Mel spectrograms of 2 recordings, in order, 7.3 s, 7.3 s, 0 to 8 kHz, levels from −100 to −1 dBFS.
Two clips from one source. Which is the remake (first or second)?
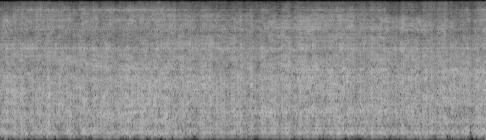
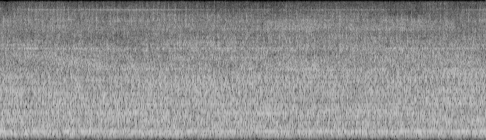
first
